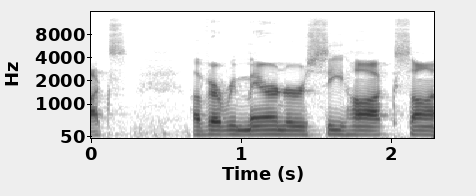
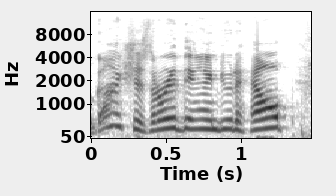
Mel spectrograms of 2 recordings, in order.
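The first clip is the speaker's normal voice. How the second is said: put-on much higher, eager young voice; eager naive kid; 13 semitones higher, faster than usual. Teen offering help to angry newsman, eager high voice. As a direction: play the wide-eyed sixteen-year-old.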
